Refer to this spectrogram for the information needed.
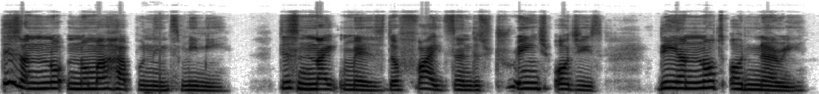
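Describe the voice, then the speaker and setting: A woman's voice: mid-range voice, slow pace, smooth, natural voice. A woman voicing a worried, protective older mother in a folktale, grave and quivering.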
